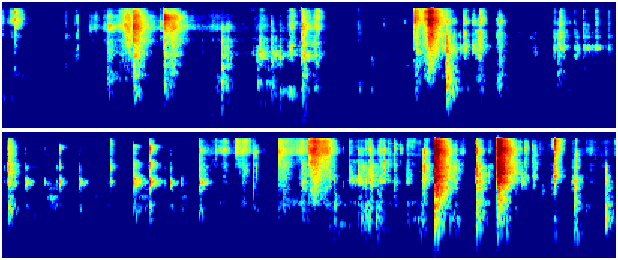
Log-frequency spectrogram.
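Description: Plastic housing of an Electrolux Ergorapido cordless vacuum being handled and pressed together: scattered clicks, scrapes and rattles, with two sharp snaps near the end as the shell halves click into place.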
